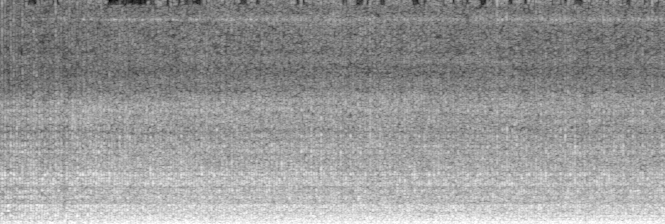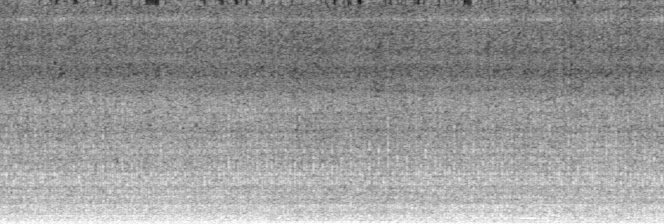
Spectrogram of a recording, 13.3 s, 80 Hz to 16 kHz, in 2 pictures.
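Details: 1964 LeRoi 125G1 trailer air compressor, no muffler (straight pipe), warming up with the output wide open so pressure stays low: loud, steady low rumble, even beat with no knocks or misses; runs normally.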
